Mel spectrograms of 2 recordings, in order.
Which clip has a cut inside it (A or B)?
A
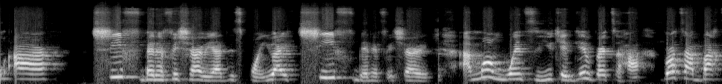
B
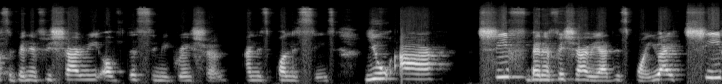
A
